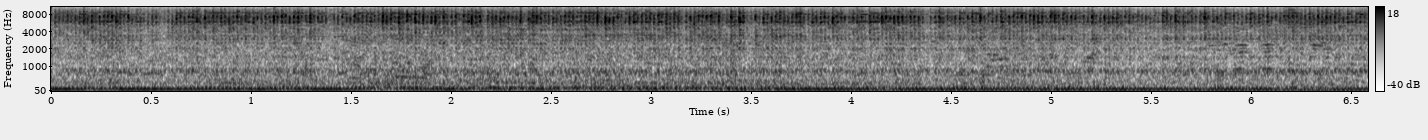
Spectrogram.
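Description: Running noise inside a moving narrow-gauge railcar: a steady low hum over a rumble of wheels on the track.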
